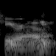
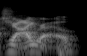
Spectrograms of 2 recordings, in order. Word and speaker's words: gyro: i can tell you it's pronounced hero and not gyro how about you uh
